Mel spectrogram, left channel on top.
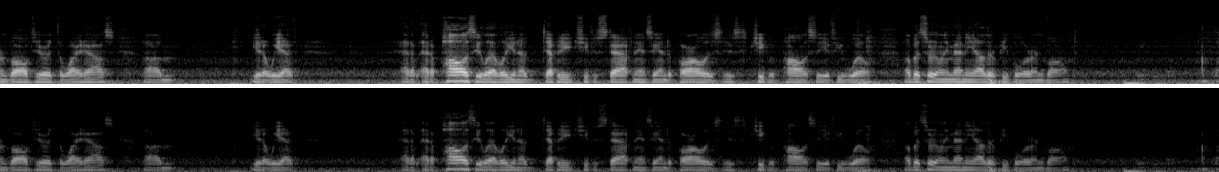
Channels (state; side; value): quieter; right; 11.3 dB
